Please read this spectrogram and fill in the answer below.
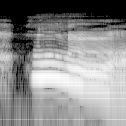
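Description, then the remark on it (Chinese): A person acts out the yawn of a story character who has just woken up and stretches: a quick breathy intake, a short pause, then a long, loud voiced groan that holds steady and sags slightly in pitch. “聪明先生被这个聪明的闹钟吵醒后，伸伸懒腰，打了一个哈欠。”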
